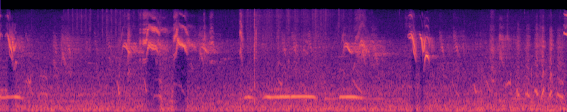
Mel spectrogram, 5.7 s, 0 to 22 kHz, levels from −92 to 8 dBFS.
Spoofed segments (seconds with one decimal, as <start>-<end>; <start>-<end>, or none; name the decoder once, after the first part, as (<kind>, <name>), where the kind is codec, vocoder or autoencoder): 0.0-0.9 (vocoder, BigVGAN v2); 1.4-2.9; 4.8-5.7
